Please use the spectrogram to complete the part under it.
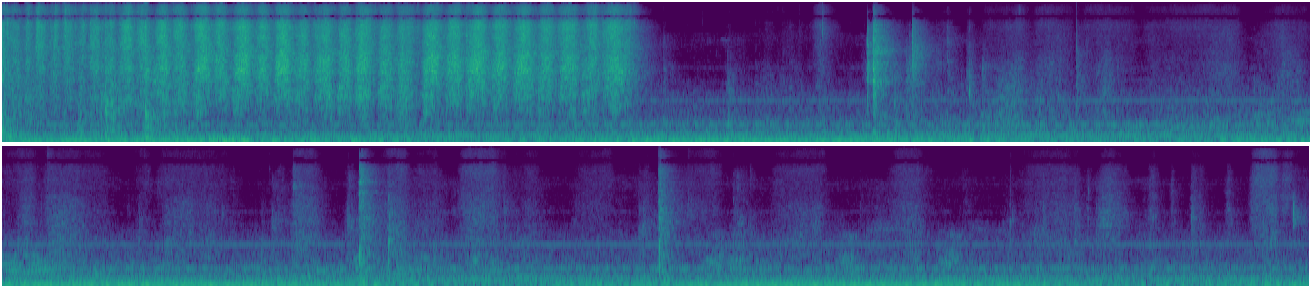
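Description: A sponge scrubs a hard floor with quick, rhythmic rubbing strokes.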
